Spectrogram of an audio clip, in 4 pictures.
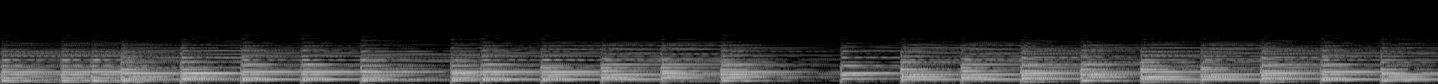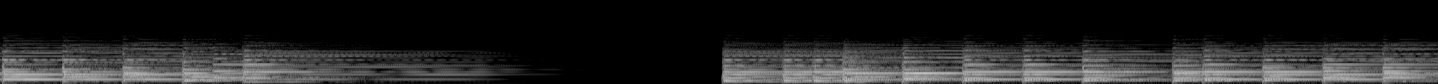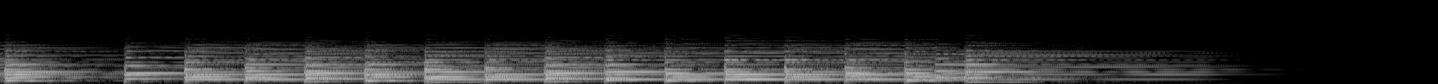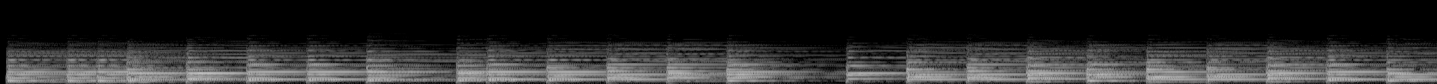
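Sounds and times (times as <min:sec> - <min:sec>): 
mono piano playing hymns: 0:00.0 - 0:19.6, 0:21.6 - 0:41.2, 0:43.2 - 0:57.5.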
